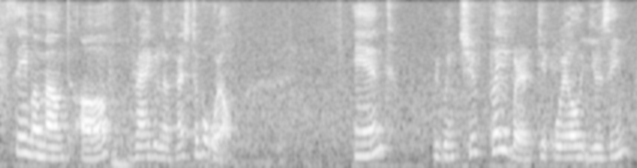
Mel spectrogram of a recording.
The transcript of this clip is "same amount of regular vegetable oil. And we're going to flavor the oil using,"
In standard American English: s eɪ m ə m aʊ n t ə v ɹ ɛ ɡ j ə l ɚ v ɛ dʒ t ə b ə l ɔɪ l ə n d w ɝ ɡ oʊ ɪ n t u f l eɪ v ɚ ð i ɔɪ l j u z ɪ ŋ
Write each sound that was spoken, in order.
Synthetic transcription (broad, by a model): s eɪ m ə m aʊ n t ə v ɹ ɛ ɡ j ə l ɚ v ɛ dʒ t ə b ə l ɔɪ l ə n d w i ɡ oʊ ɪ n t u f l eɪ v ɚ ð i ɔɪ l j u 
